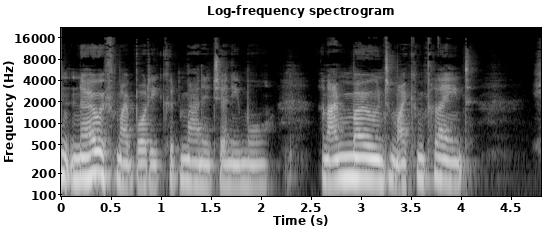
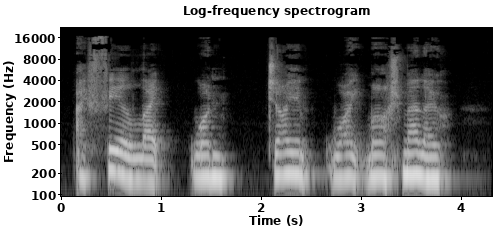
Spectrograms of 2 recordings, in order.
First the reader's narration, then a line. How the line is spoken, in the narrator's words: I mumbled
